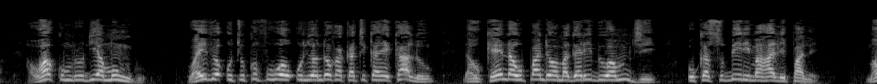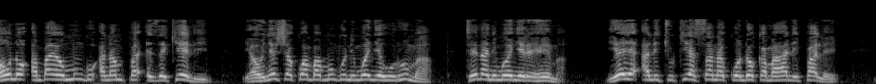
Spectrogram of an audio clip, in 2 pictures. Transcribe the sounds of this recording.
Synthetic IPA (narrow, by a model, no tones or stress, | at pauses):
ha̰wakum̩ɾuɗiamuŋɡṵ | kwʔahivjɔʔutukufuhuɔʔuliɔndɔkakatikahɛkalu | na̰ukaɛndaupandɛwamaɠaɾiɓiwam̩ʄi | ukasuɓiɾimahalipalɛ̰ | maɔnɔʔambajɔmuŋɡuʔanam̩paʔɛzɛkiɛli | jaɔɲɛʃakwambamuŋɡunimwɛɲɛhuɾuma̰ | tɛnanimwɛɲɛɾɛhɛma̰ | jɛjɛʔalit͡ʃukiasanakuɔndɔkamahalipalɛ̰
